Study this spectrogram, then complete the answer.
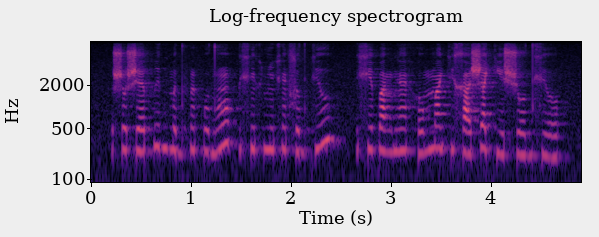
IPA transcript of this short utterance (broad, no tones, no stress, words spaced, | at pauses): ʃɔʃɛ fid mɛdfẽfodõ | xʲũxɲĩxẽɬʊd kʲu | xʲapaŋɡɛ̃ ho mãkʲʊxa ʃakʲe ʃod xʲo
